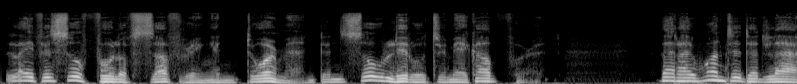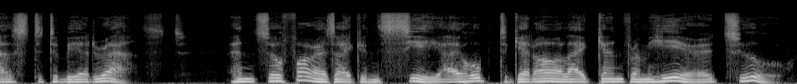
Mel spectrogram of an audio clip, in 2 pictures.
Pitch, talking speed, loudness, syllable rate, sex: 125 Hz, 160 wpm, -19 LUFS, 3.5 syllables/s, male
